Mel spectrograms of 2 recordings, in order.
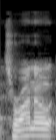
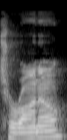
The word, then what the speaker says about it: Toronto: The Toronto is pronounced Toronto with one T. – Toronto. – You do not pronounce the second T.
